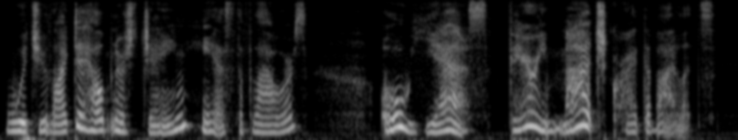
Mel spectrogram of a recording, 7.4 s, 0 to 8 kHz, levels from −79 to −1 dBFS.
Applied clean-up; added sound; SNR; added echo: none; none; none; none.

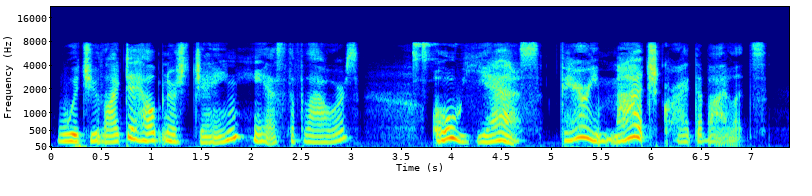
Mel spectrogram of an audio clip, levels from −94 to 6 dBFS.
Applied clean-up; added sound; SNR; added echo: neural mask model Resemble Enhance denoiser.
